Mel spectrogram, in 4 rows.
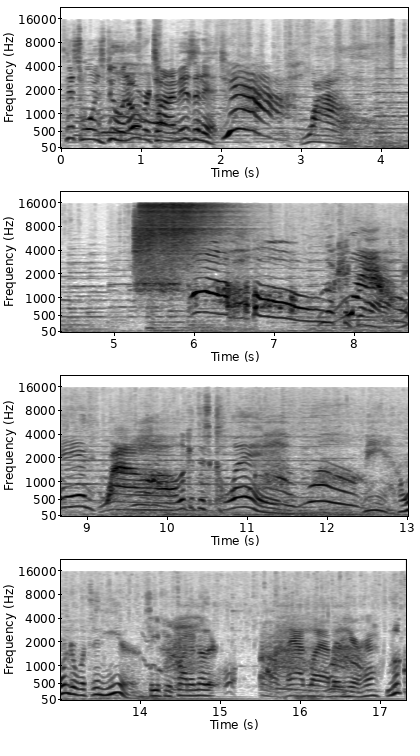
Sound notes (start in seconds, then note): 5.3 smoke sizzling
